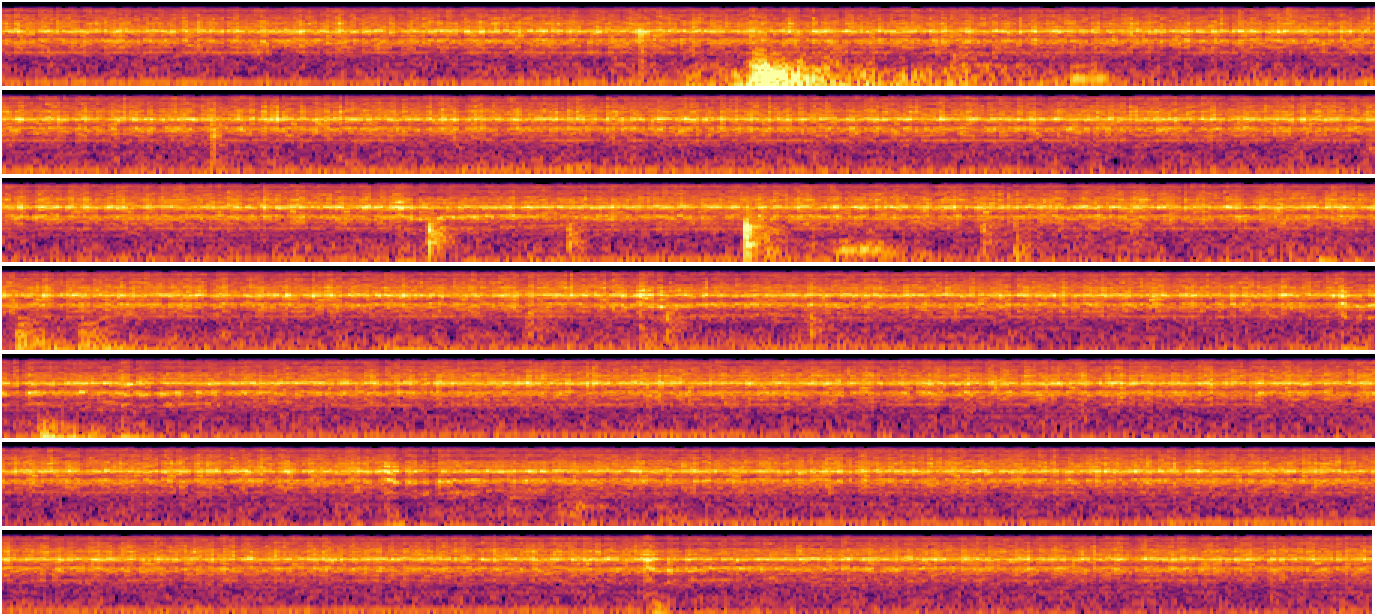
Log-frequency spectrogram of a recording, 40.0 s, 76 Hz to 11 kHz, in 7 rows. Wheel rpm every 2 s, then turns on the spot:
200, 200, 200, 200, 200, 200, 190, 180, 200, 200, 180, 190, 170, 200, 200, 170, 190, 200, 180, 180.
none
